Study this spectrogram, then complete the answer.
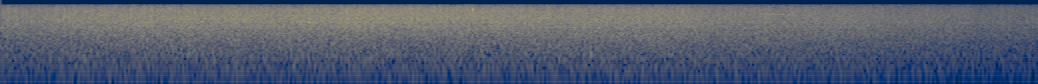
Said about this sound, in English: And I make my way along the shore of Loch Lomond here, and I'm going through oak and holly trees, birch, alder, rowan. The undergrowth is covered in bracken, which is changing colour. You just get the sound of the wind and foliage.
